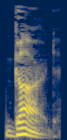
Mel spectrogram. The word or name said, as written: guard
